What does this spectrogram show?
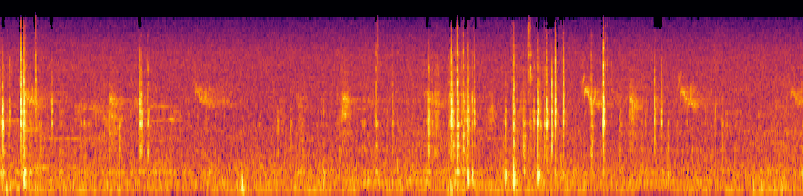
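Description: A bird giving a few short falling chirps among scattered sharp clicks and ticks, over a faint steady low hum. The siren itself is not sounding.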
